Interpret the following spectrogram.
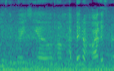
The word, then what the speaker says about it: Degragioh: We got this young lady by the name of Degragioh.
